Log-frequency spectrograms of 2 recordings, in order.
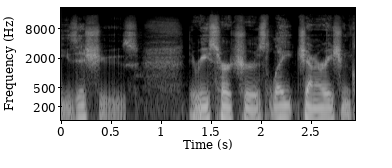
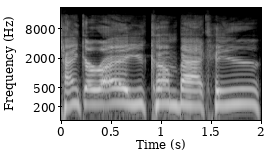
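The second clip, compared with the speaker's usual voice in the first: very loud, very high, shrill rural Southern twang yell; 11 dB louder than usual. Joking that a name sounds redneck, playing a redneck parent yelling. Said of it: "sounds like a hillbilly redneck girl name".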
